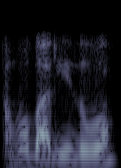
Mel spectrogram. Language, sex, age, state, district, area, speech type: Bengali, male, 18-30, West Bengal, Uttar Dinajpur, rural, conversation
